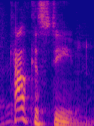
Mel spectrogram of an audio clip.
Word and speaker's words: Calcine: I can get out stomping into my home like that, but alastine or calcine. The the multiple characters have pronounced it multiple different ways.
